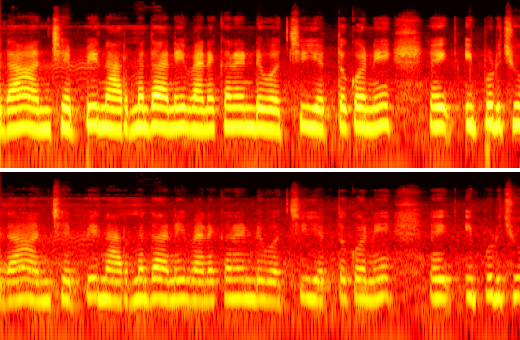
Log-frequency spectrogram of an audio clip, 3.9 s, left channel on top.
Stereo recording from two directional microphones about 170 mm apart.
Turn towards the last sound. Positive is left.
turn(degrees=35)  # may be behind; listen again after turning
